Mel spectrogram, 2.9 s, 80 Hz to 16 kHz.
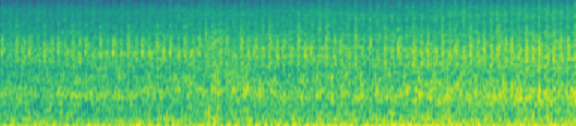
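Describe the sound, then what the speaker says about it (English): A 1994 Rover Mini 1300 with its 1300cc engine idles, a steady, even engine hum heard close and alone for a few seconds. "Here we have the engine running. This one is a 1300cc engine."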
